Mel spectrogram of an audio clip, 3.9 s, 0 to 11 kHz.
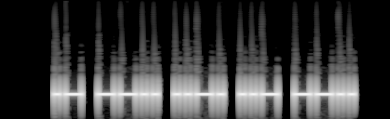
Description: Morse code, heard as a keyed tone, about 22 wpm, 700 Hz. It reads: AZFUZ
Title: Code Groups - 5 Letters - 22wpm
